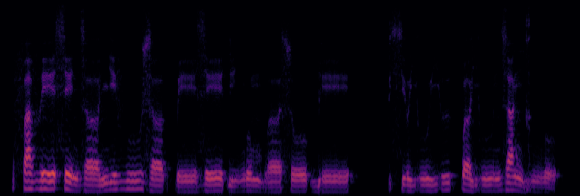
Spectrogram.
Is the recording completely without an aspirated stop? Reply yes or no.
yes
